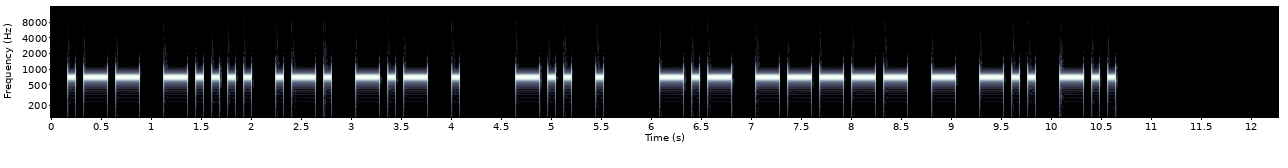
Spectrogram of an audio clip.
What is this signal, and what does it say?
Morse code, heard as a keyed tone, about 16 wpm, 700 Hz. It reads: W6RKE DE K0TDD
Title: USA Callsign DE Callsign - 5 Characters - 15wpm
